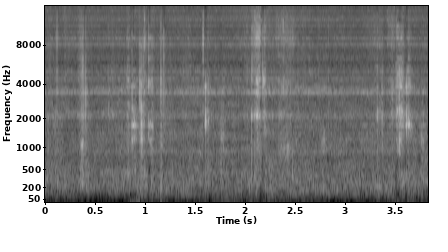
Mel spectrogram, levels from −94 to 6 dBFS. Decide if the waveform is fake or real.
fake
